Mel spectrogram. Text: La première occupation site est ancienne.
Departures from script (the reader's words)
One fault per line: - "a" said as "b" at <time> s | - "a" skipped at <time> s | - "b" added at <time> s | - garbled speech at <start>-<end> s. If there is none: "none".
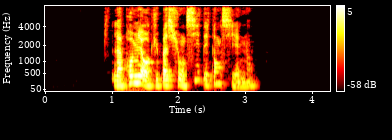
none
